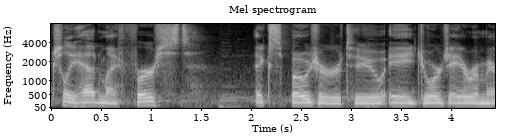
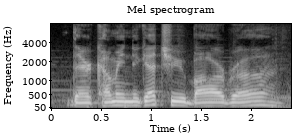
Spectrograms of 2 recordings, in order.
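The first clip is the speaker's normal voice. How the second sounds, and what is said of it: Poor half-hearted film line impression. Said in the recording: “that was a poor impression... I wasn't really going for an actual impression”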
